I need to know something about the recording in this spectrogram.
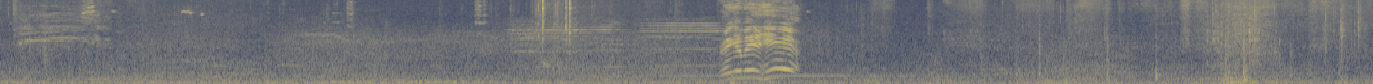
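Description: A metal lantern creaks softly as it swings.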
